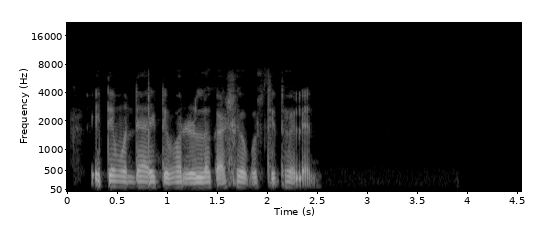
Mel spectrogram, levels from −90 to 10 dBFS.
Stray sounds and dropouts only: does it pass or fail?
pass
